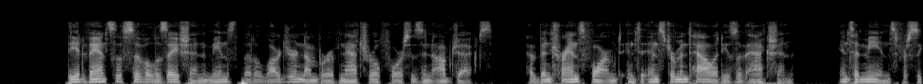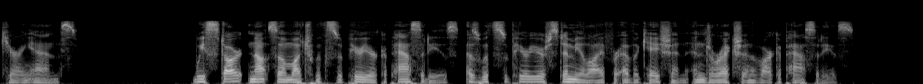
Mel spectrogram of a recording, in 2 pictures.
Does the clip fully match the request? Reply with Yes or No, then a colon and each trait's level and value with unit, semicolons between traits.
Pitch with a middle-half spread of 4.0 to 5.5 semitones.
No: average, 2.9 semitones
